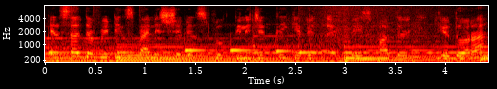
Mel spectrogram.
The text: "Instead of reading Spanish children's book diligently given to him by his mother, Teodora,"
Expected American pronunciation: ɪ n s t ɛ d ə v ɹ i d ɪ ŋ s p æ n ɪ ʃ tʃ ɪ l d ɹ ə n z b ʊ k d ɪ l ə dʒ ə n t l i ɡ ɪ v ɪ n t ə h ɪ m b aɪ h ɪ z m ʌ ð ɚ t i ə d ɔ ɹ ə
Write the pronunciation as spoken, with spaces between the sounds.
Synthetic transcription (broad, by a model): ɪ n s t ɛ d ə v ɹ i d ɪ ŋ s p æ n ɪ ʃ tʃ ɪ d ə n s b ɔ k d ɪ l ə dʒ ə n t l i ɡ ɪ v ɪ n t ə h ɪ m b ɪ s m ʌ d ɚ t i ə d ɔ ɹ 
